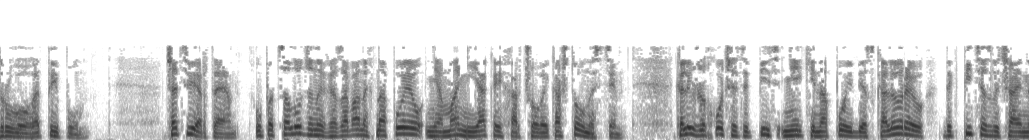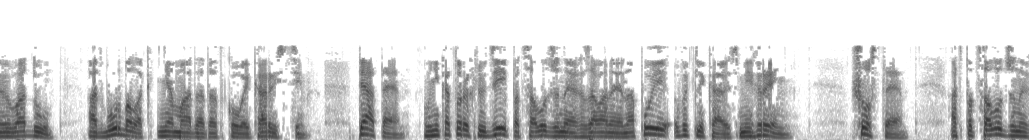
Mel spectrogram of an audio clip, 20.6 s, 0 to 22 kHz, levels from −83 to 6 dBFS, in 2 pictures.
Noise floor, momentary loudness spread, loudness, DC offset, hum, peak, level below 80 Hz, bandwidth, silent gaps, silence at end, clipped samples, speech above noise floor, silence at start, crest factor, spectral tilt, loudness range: -55 dBFS; 9 LU; -19 LUFS; 0.2%; none; -2 dBFS; -46 dBFS; 6 kHz; none; 0 s; under 0.1%; 36 dB; 0 s; 18 dB; -6 dB/octave; 2 LU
